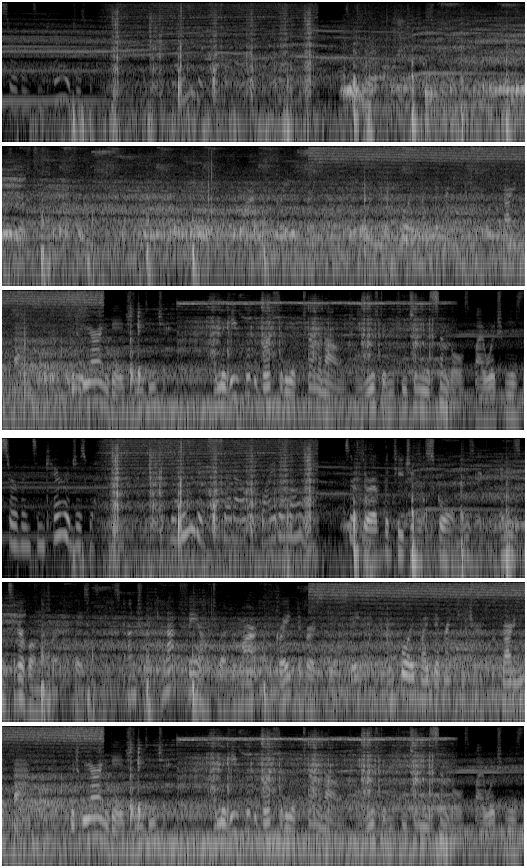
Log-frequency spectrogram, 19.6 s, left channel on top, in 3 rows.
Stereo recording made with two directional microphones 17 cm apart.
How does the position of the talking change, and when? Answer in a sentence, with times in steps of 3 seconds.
In this clip you hear the talking on the right from 0 s and in the centre from 15 s.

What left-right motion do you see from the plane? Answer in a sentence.
You can hear the plane move from left to right.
